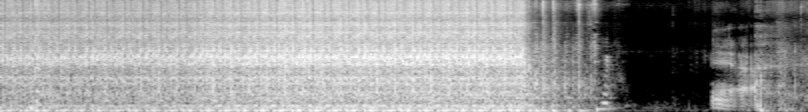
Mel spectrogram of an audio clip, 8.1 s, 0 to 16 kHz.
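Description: Sears Suburban lawn tractor with a 20HP V-twin engine cold-cranking in winter, a steady loud churning drone for about five seconds that cuts off abruptly, then brief silence and someone speaking.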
